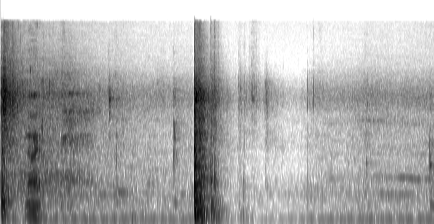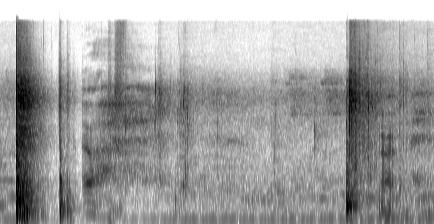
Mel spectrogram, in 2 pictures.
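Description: A partly filled plastic water bottle landing hard after flips: three sharp thuds about two to three seconds apart, the middle one loudest.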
